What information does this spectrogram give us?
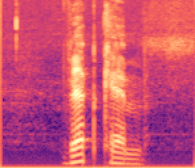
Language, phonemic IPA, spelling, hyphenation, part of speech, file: Dutch, /ˈʋɛp.kɛm/, webcam, web‧cam, noun, Nl-webcam.ogg
- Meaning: webcam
